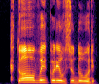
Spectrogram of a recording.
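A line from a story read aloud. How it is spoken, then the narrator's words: Yelling. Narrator (Russian): завопил Крист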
